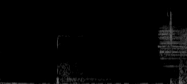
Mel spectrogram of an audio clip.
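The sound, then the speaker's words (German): A household doorbell rings: a soft, short tone first, then a brighter, louder chime near the end, with no talking over it. “Entschuldigung, liebe ZuhörerInnen, das ist unsere Klingel, aber da muss ich nicht an die Tür.”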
